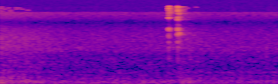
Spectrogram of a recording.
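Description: Near silence, with two faint quick clicks a little over a second in, from a computer mouse.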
